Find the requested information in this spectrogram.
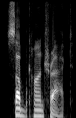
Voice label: "subcontract", American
